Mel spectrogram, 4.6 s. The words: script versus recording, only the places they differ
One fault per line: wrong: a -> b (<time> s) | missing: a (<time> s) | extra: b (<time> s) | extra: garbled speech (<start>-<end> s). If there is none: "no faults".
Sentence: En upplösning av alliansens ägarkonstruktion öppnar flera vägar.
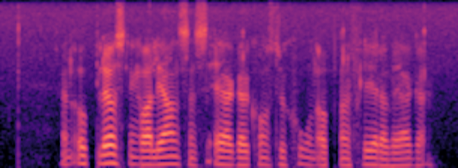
missing: av (1.4 s)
